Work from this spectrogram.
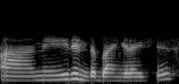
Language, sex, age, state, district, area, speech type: Malayalam, female, 18-30, Kerala, Wayanad, rural, conversation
